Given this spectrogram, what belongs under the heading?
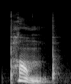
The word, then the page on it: pomp: British English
